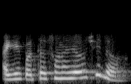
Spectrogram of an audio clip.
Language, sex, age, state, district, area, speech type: Odia, female, 60+, Odisha, Gajapati, rural, conversation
